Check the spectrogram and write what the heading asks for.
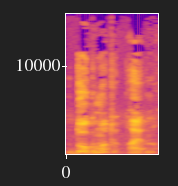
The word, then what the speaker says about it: догмат: Вторая, на всякий случай, вот 1870 год, догмат, ударение на букву О, догмат, от слова догма, о непогрешимости, безошибочности Папы Римского.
